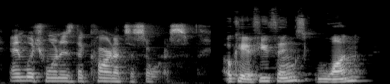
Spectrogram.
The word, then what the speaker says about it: Carnotaurus: Do not insert new syllables into a word. It's Carnotaurus.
